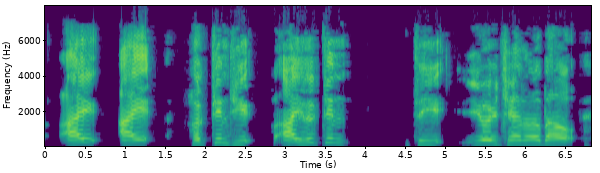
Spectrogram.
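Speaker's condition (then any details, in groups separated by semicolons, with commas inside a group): Cerebral palsy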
